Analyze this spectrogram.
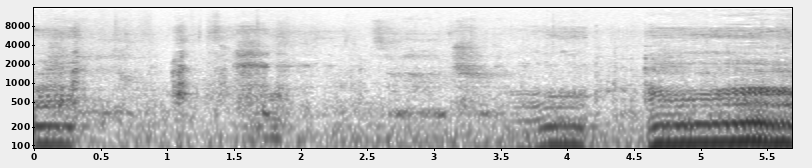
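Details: Beagle being massaged, pleased: a brief low groan at the start, a quiet stretch of rustling and short murmurs, then a loud, sustained deep moan to the end.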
